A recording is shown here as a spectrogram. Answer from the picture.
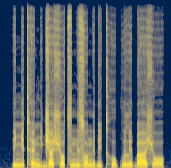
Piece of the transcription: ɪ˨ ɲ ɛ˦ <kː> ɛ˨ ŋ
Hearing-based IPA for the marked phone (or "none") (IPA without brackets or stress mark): kʰ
